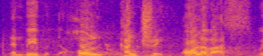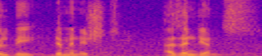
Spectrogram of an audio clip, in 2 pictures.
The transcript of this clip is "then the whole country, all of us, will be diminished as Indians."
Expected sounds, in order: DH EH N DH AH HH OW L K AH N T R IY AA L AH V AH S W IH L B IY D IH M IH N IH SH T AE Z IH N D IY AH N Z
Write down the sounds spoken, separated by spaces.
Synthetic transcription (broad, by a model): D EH N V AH HH OW L K AH N T R IY AA L AH V AH S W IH L B IY D IH M IH N IH SH T AE Z IH N D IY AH N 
